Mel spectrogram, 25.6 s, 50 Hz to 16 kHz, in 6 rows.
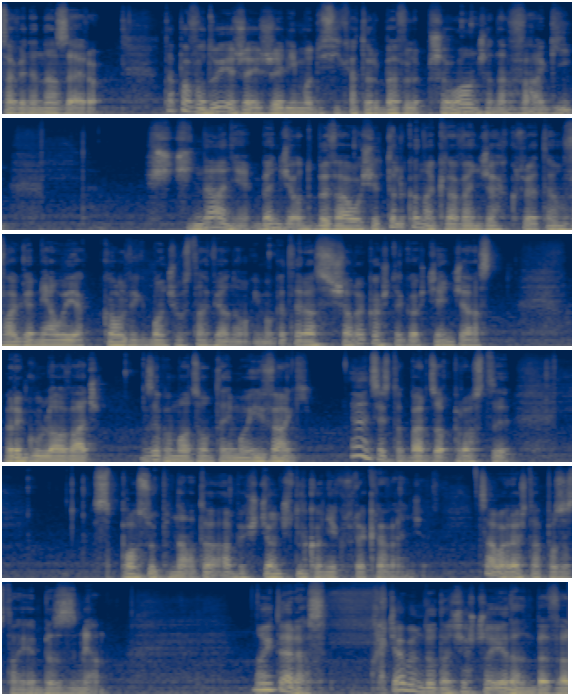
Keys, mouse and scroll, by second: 3.4 click, 6.3-9.0 middle drag, 10.4 click, 16.0-20.7 middle drag, 25.1 Tab.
